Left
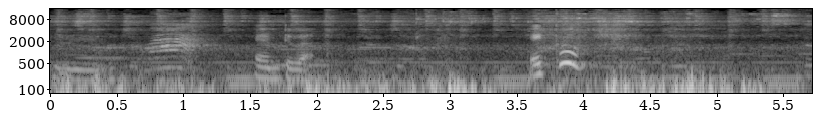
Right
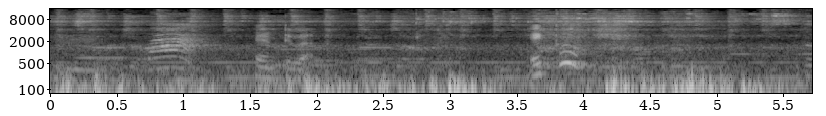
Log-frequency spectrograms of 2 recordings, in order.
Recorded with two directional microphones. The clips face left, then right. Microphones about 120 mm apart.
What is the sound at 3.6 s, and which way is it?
Speech, 50° left (ahead or behind).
